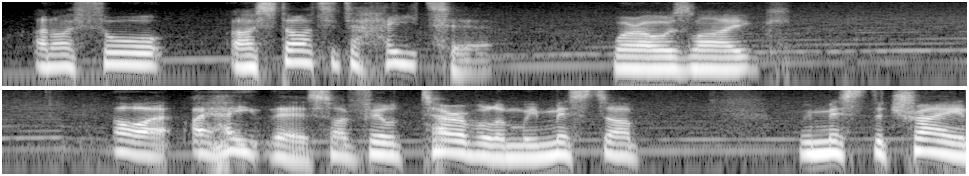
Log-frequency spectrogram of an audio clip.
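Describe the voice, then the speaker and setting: At a moderate pace, a man speaks with a fairly high pitch of ordinary variation and long, frequent pauses. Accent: West Midlands. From West Midlands, England. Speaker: sim racing streamer. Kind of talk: casual live stream chat. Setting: live stream while gaming.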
